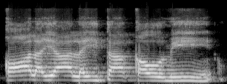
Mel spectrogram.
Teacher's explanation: قاف کے آگے الف ہے، اس کو ایک الف کی مقدار لمبا کریں گے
